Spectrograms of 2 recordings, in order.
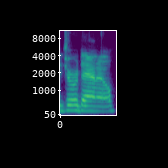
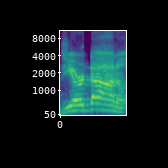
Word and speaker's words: Giordano: I literally just say Giordano, but Giordano. that's welcome as well. So that Jordan. See works. that it sounds so like so waspy when I say it like that. Giordano, like that. Yeah. That's the Calabria side of me comes out.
